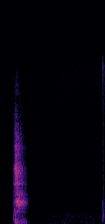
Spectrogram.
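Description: A single short, sharp breathy burst from a person, about a third of a second long, near the start.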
